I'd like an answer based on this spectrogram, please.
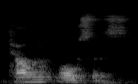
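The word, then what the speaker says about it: τελείωσις: The Greek translation, as used here, is pronounced teleosis, and it means the following: a fulfillment of, an accomplishment of, the event which verifies a promise.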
